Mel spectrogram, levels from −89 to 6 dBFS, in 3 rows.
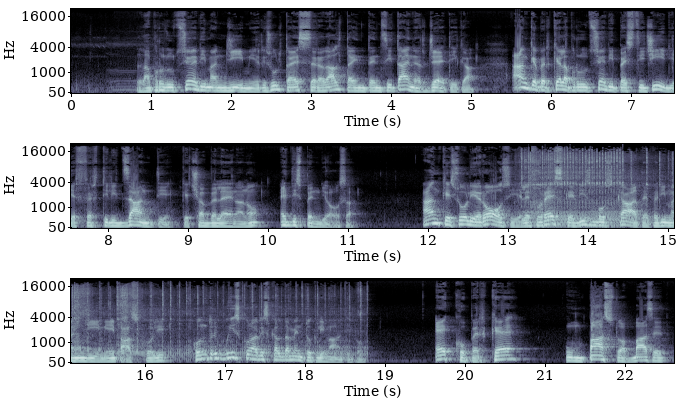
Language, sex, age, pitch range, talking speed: Italian, male, 40-59, 95-130 Hz, 125 wpm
